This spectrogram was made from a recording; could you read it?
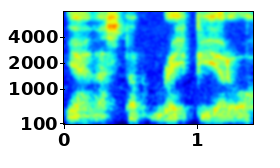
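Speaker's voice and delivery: very quiet, breathy, barely voiced whisper. Retelling watching two people, whispering an aside to another person, retelling a whispered aside. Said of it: "I'm whispering to Sean".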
